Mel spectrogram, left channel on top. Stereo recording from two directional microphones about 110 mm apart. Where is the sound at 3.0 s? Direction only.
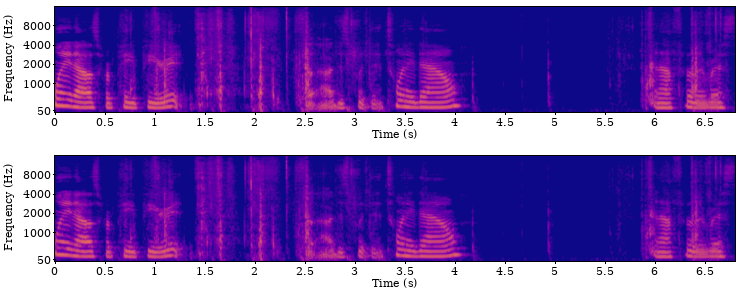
15° left (ahead or behind).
